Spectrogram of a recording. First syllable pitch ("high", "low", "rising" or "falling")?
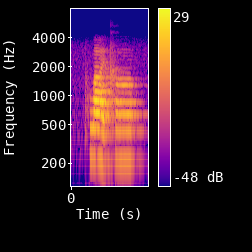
falling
